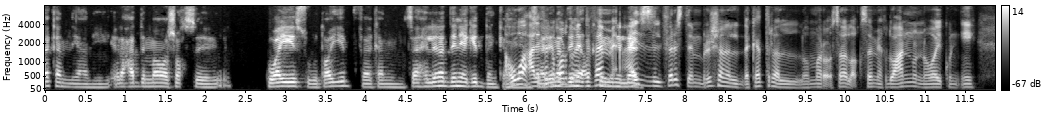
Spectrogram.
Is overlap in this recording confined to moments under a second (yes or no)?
no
